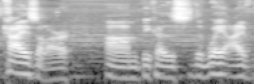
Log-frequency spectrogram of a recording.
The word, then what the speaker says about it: Caesar: Soft C uh sound so like it's not Caesar it's C it's k yes and it's kaizar um because the way I've been told and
